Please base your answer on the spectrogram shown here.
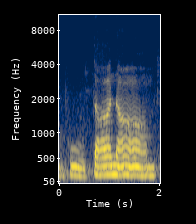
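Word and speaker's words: भूतानाम्: हूं भवाप्य यऊ ही भूत नाम भूता नाम में भ को बड़े ऊ की मात्रा है। लंबी आवाज होगी यहां पर और भूता नाम पे हमारा फर्स्ट पार्ट खत्म होता है।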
